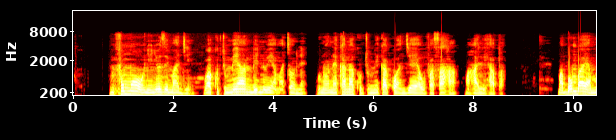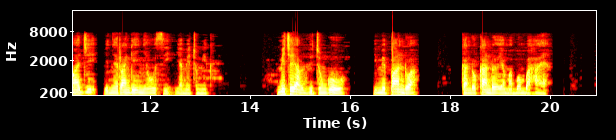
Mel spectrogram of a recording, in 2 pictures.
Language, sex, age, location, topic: Swahili, male, 25-35, Nairobi, agriculture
